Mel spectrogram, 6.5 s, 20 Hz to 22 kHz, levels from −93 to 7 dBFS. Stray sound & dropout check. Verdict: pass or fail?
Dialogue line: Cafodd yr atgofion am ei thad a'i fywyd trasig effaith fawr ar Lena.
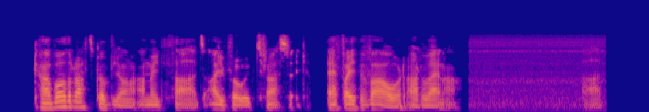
fail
